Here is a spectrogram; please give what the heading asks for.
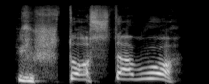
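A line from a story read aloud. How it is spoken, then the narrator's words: Shouted. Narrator (Russian): выкрикнул Адамс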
